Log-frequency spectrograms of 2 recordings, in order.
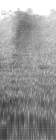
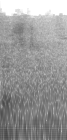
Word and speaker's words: missed: the radio, on BBC, they say missed or missed as the past tense of miss. But it isn't. is missed. Laugh gives us laughed.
